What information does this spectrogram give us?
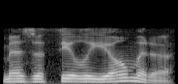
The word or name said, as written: mesotheliomata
